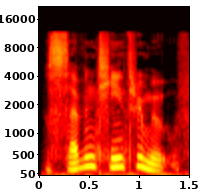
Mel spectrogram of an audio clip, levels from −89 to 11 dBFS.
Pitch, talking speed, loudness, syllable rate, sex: 180 Hz, 120 wpm, -15 LUFS, 5.0 syllables/s, male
